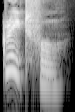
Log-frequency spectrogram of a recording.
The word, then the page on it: grateful: British English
